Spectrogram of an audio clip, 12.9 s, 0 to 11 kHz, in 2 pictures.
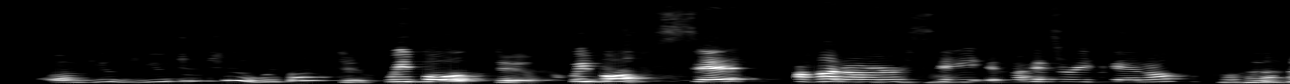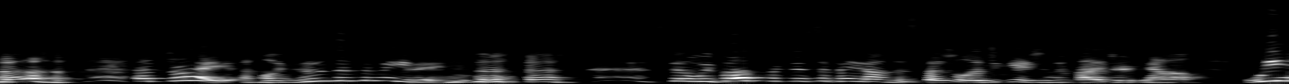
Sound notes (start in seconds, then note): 6.1 laughing; 8.6 laughing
